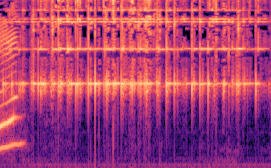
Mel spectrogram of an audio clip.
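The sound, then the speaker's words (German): Small hand bells jingle rapidly and continuously for a few seconds, a bright tinkling cluster, shaken as an altar server's bells during holy Mass to signal that the most important moment is coming. “die läuten dann mit den Glocken vorher, damit alle aufwachen”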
